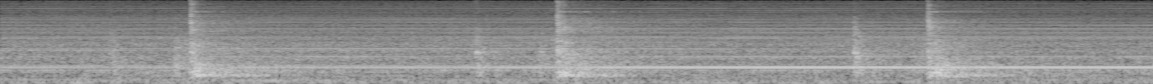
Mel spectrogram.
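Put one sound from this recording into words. A car lift's safety latches clack at regular intervals.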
